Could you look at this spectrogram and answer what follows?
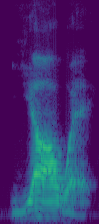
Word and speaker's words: Yahweh: the Christian Church testified that the name was pronounced Yahweh okay so let's settle that for right now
